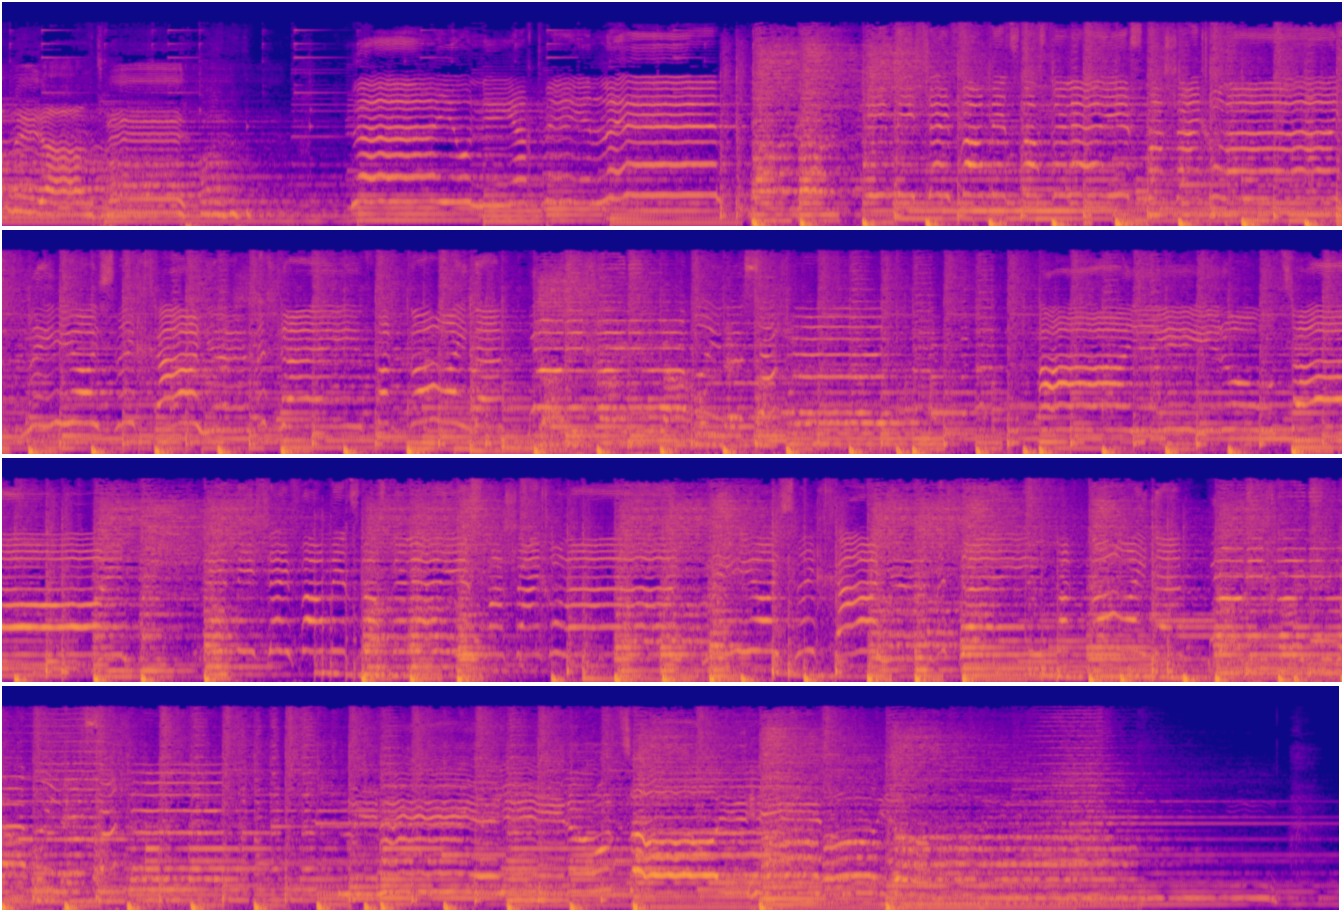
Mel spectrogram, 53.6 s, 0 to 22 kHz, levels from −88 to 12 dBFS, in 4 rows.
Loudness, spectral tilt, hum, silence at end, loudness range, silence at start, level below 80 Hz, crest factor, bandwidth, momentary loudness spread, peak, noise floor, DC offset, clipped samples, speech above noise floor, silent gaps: -17 LUFS; -3.5 dB/octave; none; 0 s; 4 LU; 0 s; -24 dBFS; 18 dB; 15.5 kHz; 8 LU; 0 dBFS; -40 dBFS; under 0.1%; under 0.1%; 20 dB; none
